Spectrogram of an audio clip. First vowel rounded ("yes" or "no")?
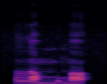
no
